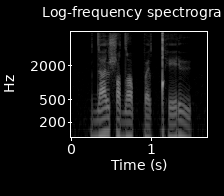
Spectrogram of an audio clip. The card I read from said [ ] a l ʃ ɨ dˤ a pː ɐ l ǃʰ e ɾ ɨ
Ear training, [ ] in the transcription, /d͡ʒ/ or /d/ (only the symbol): d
